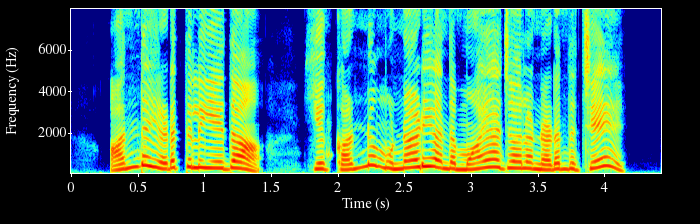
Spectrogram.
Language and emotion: Tamil, surprised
